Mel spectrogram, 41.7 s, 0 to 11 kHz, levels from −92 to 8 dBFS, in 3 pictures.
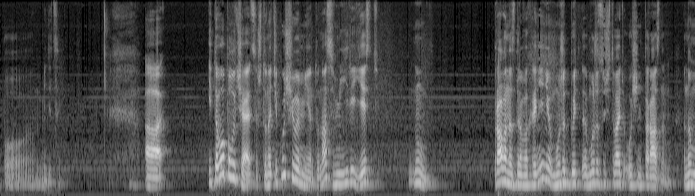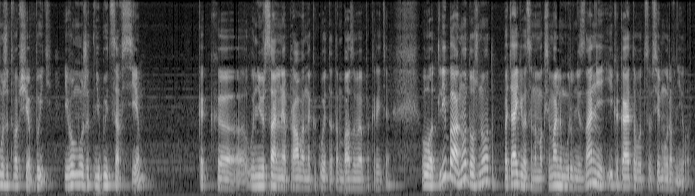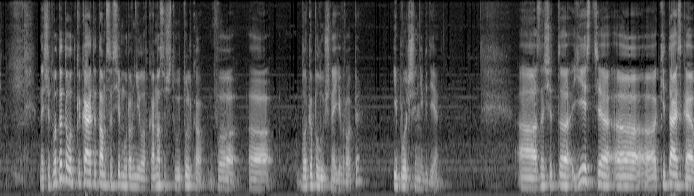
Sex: male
